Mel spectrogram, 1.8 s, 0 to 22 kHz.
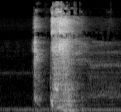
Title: Relaxed sneezes pt. 2 - finally got pt. 1’s tickle unstuck!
